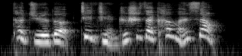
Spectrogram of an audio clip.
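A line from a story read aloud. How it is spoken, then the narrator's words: Hysterical shouting. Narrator (Chinese): 反应过来的陈冲歇斯底里的喊道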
